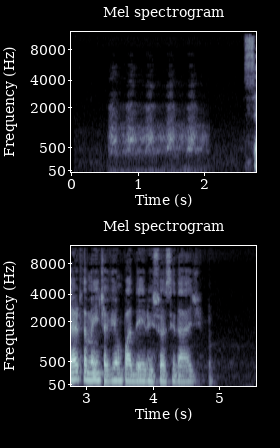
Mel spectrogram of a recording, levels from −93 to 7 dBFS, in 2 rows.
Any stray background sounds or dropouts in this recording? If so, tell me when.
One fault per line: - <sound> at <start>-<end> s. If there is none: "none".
- bark at 0.5-2.1 s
